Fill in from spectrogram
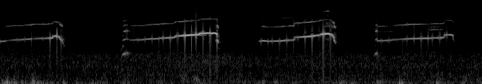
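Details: Young bald eagle, Southwest Florida, calling insistently after its father drops to the nest with a fish; four drawn-out, slightly climbing squeals with brief gaps between them over a quiet background.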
